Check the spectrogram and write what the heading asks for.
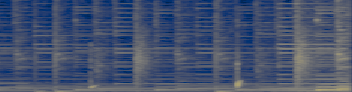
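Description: Soft background music with two short rising 'plop' sound effects, about two-thirds of a second and a second and a half in, marking the clicks of an animated subscribe button.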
